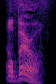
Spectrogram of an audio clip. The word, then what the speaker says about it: Albero: A-L-B-E-R-O. – El Barro.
